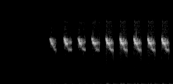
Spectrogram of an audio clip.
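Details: Canary in gacor, nembak-style singing: a steady series of about nine short, downslurred chirps, each dropping sharply in pitch, repeated at an even pace of roughly seven per second.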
